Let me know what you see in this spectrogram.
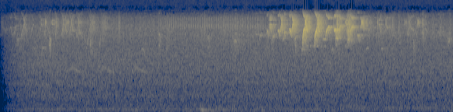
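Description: Small birds chirping over a steady, quiet background hiss, with a quick run of bright chirps from about five and a half to seven seconds in. There is a soft low thud about four seconds in.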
